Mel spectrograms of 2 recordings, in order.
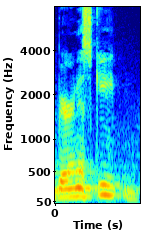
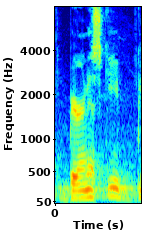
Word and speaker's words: Baraniski: Bryan Baraniski, B-R-Y-A-N, Baraniski, B-A-R-A-N-I-S-K-I.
